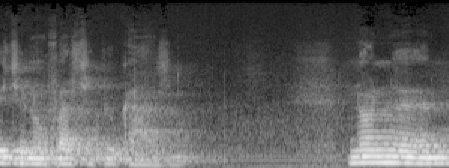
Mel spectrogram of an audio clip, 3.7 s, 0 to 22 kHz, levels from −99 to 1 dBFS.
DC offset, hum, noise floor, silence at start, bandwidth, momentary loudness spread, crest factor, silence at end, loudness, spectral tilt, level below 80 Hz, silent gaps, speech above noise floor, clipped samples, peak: under 0.1%; none; -43 dBFS; 0 s; 8.2 kHz; 18 LU; 14 dB; 0 s; -14 LUFS; -9 dB/octave; -48 dBFS; none; 30 dB; under 0.1%; 0 dBFS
